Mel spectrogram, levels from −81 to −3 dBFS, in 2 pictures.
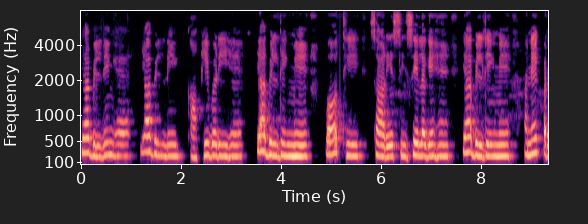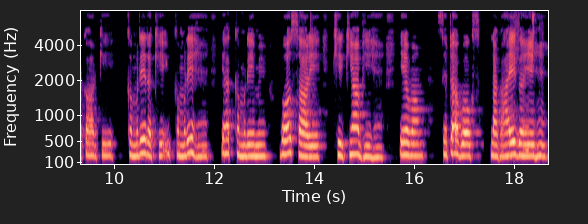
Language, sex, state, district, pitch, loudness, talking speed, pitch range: Hindi, female, Bihar, Lakhisarai, 225 Hz, -16 LUFS, 130 wpm, 215-240 Hz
